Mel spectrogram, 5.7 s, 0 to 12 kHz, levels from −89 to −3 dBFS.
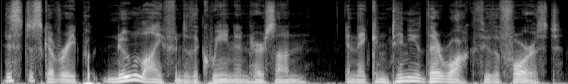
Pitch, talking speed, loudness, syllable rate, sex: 100 Hz, 200 wpm, -20 LUFS, 5.0 syllables/s, male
